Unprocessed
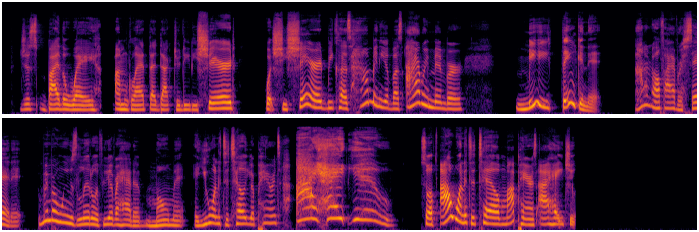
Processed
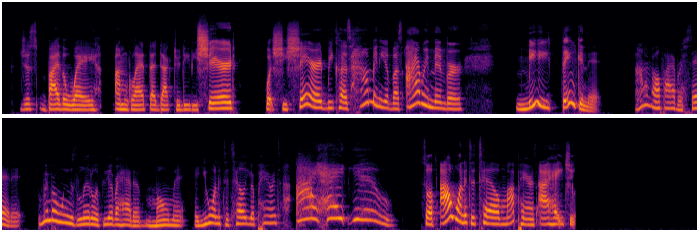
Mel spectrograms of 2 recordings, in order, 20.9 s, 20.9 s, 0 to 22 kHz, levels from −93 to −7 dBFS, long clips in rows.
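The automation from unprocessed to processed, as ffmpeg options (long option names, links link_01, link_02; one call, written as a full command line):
ffmpeg -i in.wav -af "asetnsamples=nb_out_samples=441:pad=0,asendcmd='2.91 lowpass f 5700;3.44 lowpass f 3100;6.35 lowpass f 7500;7.79 lowpass f 2900;8.78 lowpass f 1100;16.75 lowpass f 1900;17.66 lowpass f 1100;18.47 lowpass f 2300',lowpass=2400" out.wav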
